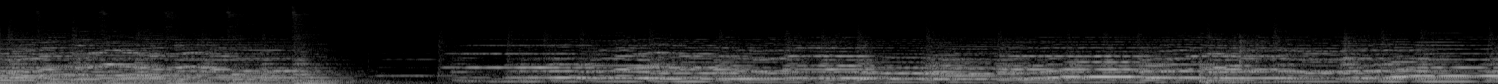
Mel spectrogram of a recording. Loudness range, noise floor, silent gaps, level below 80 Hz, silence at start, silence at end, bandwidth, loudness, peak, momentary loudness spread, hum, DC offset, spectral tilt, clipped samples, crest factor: 7 LU; -52 dBFS; none; -46 dBFS; 0 s; 0 s; 13.5 kHz; -31 LUFS; -16 dBFS; 6 LU; none; under 0.1%; -8 dB/octave; under 0.1%; 16 dB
